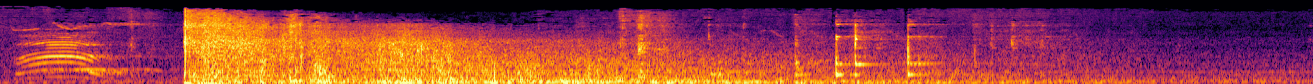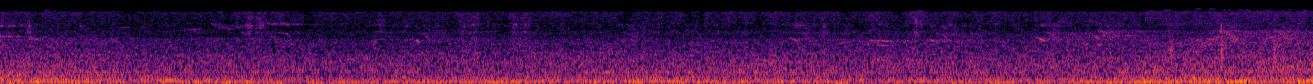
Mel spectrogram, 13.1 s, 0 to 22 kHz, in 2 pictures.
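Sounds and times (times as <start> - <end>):
ceremonial salute cannon shot booming: 0.9 - 5.6.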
